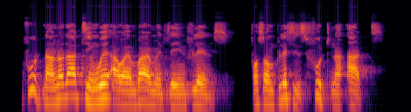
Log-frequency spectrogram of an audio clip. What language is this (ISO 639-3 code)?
pcm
